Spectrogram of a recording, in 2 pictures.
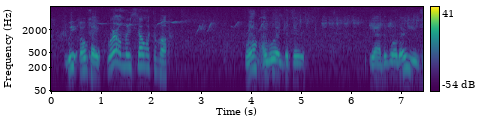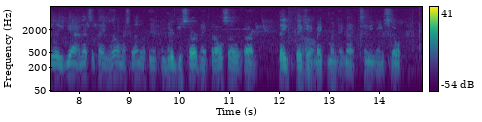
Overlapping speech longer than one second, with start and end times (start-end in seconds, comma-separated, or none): none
